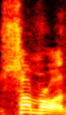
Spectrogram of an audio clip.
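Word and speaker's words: Saumarez: It's Fort Samurai. That's how you pronounce it, That's yeah?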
